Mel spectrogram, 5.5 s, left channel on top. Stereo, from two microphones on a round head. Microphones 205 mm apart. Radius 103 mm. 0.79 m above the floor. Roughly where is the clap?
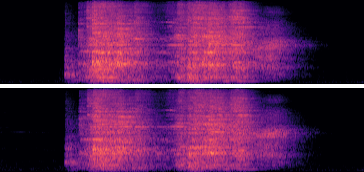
No clap in this recording.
